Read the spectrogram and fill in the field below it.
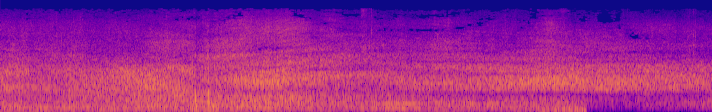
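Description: A car approaches along a road, its tyres humming.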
